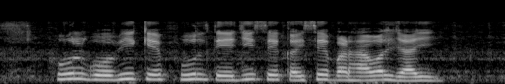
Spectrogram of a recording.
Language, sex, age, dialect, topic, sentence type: Bhojpuri, female, 36-40, Northern, agriculture, question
